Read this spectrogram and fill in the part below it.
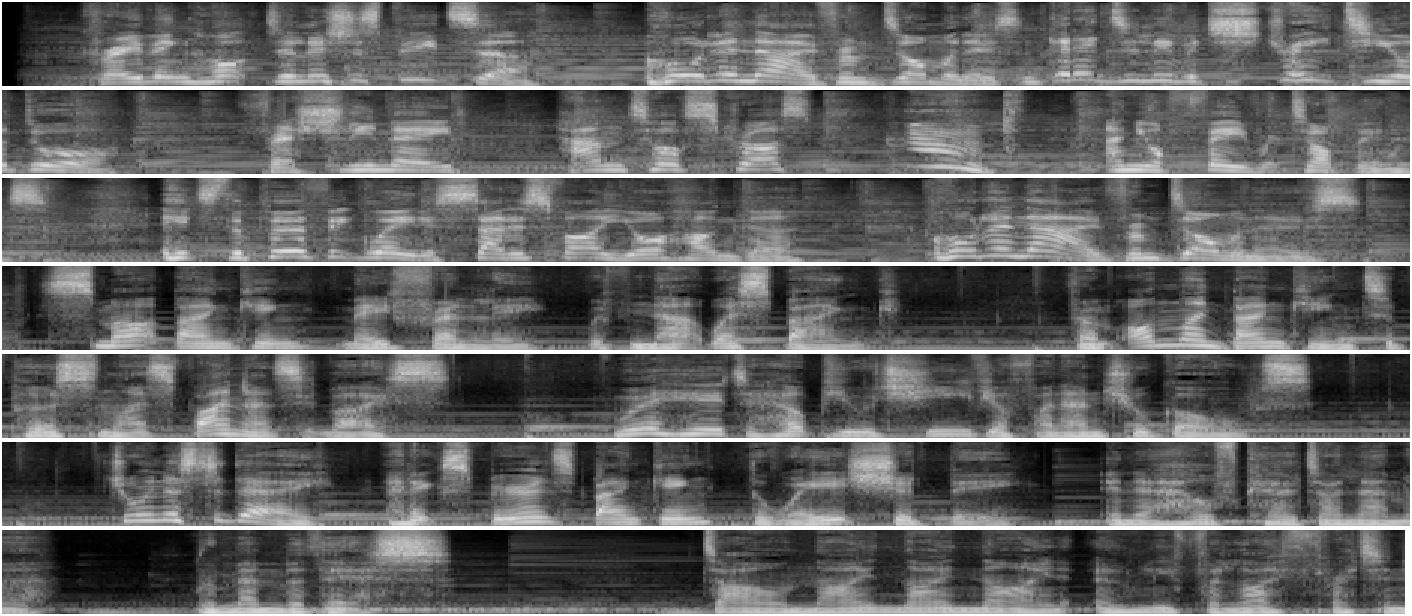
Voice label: westcountry bristol voice corporate

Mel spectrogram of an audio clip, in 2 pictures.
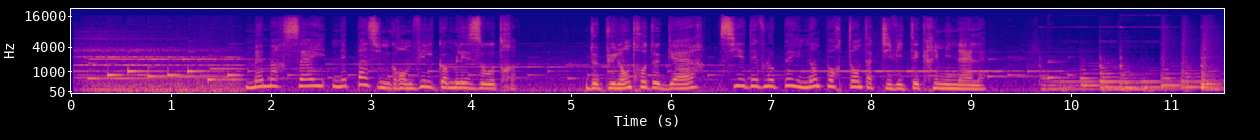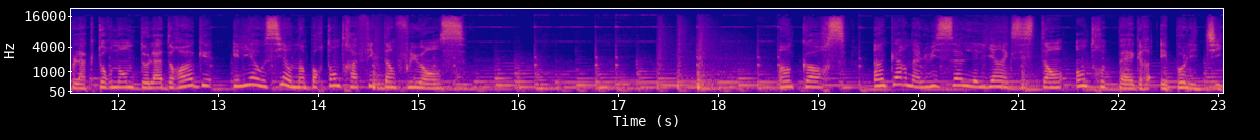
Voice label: french voice documentary

